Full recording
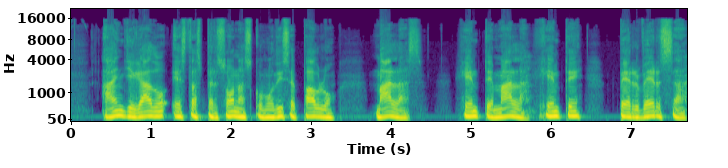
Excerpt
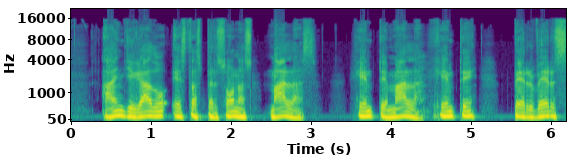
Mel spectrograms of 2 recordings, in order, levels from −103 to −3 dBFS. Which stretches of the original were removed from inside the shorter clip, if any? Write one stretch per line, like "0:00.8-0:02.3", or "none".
0:02.3-0:03.6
